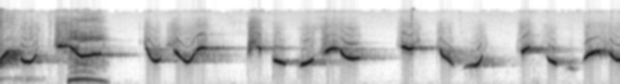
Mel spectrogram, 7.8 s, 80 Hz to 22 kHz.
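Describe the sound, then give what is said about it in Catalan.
Loud whistled speech in Silbo Gomero, the ancient whistled language of La Gomera in the Canary Islands, with long gliding and swooping pitches broken into phrase-like bursts over several seconds, and no talking. “Bueno, és un llenguatge antiquíssim que al voltant de 20.000 persones coneixen a l'illa canària de La Gomera.”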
